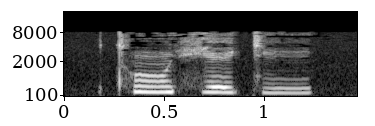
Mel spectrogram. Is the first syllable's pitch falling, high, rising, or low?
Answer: high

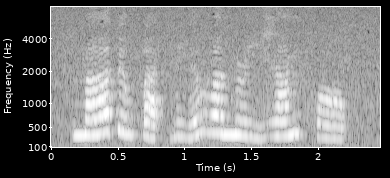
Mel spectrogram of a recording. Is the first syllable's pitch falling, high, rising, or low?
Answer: rising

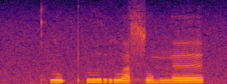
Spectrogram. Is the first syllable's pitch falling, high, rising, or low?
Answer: low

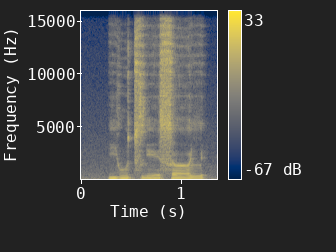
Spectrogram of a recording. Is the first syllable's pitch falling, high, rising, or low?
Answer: high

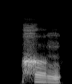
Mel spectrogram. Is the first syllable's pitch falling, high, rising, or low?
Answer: falling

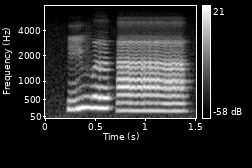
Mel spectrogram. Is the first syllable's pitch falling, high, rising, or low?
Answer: rising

